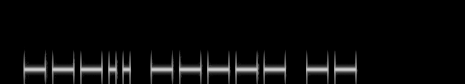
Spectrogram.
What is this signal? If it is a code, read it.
Morse code, heard as a keyed tone, about 17 wpm, 700 Hz. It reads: 80M
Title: Common QSO Phrases Encore 17wpm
